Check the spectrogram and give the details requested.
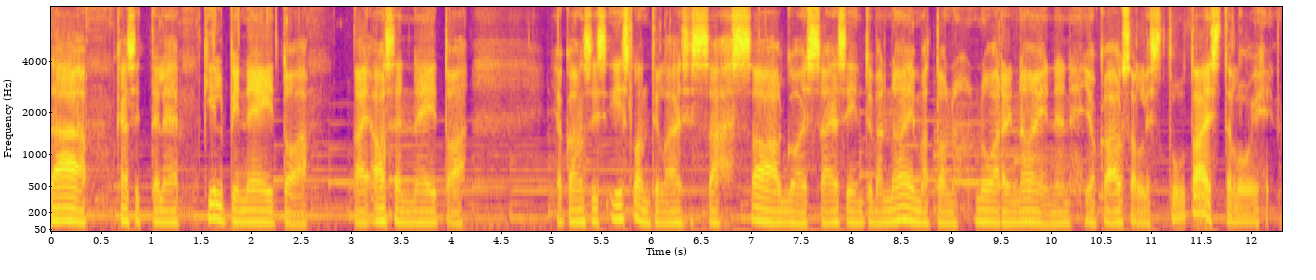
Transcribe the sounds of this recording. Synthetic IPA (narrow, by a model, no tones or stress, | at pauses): t̪æː | kæsit̪ːe̞leːkilpineit̪oɑ | t̪ɑjʔɑse̞nːeit̪o̰ɑ | jo̞kɑonsiːsislɑnt̪ilɑisisːɑsɑːɡo̞isːɑe̞siːnt̪yʋænɑimɑt̪o̞nnuoɾinɑinenjo̰kɑo̞sɑ̰lːist̪uːt̪ɑ̰ist̪e̞̰lṵihin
